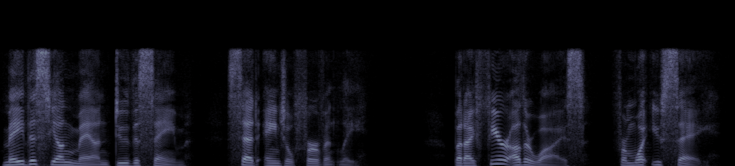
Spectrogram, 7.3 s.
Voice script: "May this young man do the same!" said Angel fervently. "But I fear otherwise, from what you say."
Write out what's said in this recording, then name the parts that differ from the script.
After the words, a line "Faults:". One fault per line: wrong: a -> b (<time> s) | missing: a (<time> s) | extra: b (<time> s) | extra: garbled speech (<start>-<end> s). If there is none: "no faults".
"May this young man do the same!" said Angel fervently. "But I fear otherwise, from what you say."
Faults:
no faults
